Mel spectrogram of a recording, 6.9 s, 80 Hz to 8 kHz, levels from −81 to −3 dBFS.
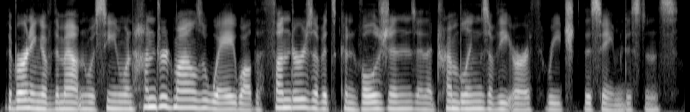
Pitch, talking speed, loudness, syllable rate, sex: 180 Hz, 235 wpm, -18 LUFS, 6.2 syllables/s, female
